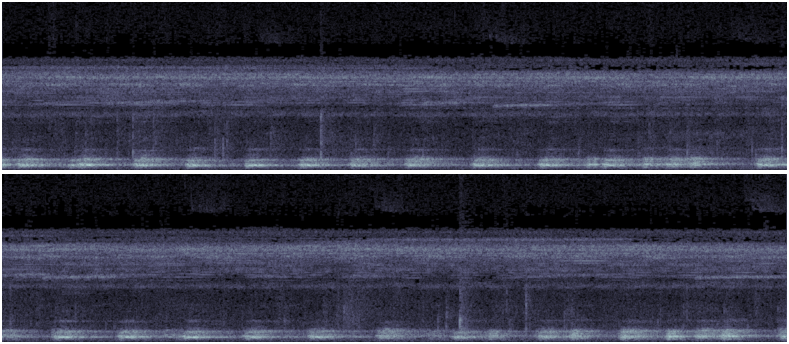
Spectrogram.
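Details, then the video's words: Howler monkey howling at dawn in Costa Rican rainforest: deep, rough pulsed roars repeated in a steady rhythm about every half second throughout, over a constant high-pitched insect drone. "Dawn in Costa Rica jungle - Howler monkey sounds"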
